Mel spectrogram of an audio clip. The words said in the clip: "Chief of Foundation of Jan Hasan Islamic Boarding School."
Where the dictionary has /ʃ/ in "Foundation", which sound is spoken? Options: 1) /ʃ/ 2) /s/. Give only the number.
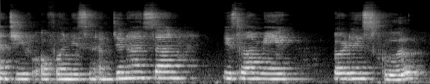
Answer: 2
